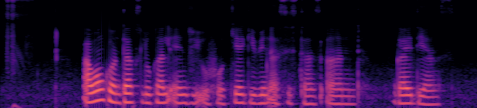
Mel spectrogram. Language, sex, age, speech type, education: Nigerian Pidgin, female, 15-29, spontaneous, tertiary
